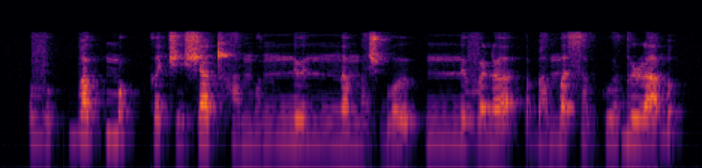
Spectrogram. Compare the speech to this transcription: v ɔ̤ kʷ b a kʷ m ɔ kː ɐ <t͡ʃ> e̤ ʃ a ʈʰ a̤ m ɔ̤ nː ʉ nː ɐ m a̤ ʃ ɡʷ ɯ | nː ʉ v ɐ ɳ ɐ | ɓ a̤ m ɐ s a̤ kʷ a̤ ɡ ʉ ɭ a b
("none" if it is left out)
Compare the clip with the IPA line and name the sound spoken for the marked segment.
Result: t͡ʃ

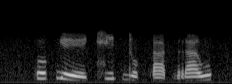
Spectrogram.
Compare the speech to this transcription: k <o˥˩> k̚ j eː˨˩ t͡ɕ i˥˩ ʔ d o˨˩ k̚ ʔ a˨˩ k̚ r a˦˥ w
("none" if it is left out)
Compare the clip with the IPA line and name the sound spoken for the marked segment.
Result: o˦˥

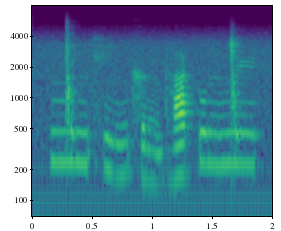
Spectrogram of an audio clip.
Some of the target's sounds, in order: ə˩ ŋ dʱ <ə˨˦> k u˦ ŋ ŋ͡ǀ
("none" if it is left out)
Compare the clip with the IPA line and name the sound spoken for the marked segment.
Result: a˨˦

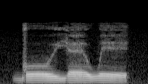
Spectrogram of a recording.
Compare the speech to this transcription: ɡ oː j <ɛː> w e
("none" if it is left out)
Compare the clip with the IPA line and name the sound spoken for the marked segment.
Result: ɛː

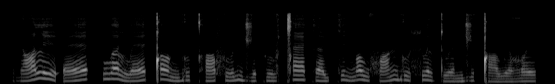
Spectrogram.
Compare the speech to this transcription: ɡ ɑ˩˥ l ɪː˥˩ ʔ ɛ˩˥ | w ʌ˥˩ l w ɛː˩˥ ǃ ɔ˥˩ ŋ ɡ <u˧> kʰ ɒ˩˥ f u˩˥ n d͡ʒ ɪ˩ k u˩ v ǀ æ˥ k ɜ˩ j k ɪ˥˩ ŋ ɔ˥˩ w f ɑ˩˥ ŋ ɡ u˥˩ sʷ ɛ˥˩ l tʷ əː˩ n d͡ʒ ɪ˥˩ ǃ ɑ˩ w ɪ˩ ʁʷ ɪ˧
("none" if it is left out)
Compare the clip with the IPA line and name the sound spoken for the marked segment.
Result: u˧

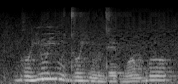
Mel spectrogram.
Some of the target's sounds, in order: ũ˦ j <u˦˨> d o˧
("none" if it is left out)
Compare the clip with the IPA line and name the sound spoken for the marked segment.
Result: u˦˨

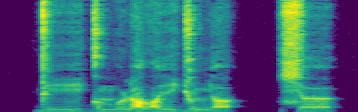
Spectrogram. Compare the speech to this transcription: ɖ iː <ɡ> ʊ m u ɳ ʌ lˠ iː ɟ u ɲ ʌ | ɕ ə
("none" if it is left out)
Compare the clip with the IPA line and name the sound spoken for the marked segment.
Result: ɡ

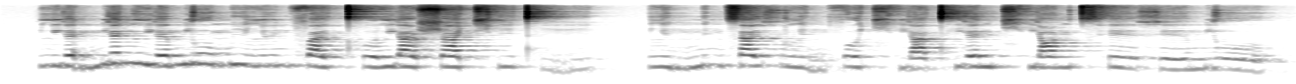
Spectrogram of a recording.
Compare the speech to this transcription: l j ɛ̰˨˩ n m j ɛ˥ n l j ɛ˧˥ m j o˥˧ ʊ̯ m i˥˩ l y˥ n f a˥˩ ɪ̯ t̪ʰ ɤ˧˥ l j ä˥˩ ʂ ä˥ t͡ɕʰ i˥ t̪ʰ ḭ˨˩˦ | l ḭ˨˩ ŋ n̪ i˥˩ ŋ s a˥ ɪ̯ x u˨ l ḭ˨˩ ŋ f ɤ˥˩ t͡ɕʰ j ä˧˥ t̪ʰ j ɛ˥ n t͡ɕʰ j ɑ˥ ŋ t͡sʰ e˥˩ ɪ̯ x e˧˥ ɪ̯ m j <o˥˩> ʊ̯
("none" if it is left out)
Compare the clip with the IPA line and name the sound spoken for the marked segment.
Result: o˥˩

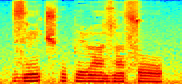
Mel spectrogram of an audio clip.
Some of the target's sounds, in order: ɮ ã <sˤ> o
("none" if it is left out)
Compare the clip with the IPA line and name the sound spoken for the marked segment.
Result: s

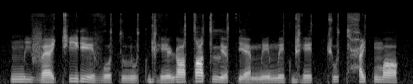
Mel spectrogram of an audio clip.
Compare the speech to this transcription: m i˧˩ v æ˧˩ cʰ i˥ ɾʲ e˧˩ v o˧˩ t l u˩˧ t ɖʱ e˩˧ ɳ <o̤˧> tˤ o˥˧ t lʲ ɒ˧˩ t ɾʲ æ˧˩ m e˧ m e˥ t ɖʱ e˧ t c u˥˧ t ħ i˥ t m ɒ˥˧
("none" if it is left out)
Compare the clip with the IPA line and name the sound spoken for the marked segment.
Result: o˧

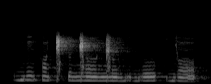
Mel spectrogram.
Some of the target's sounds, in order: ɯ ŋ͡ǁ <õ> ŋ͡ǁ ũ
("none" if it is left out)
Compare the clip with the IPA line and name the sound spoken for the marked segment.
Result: õ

